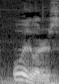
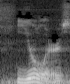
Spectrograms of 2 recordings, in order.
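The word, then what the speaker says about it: Euler: um it's actually called Oilers number and yes you'll hear people say you R's number but it is pronounced like oil Oiler and it is an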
